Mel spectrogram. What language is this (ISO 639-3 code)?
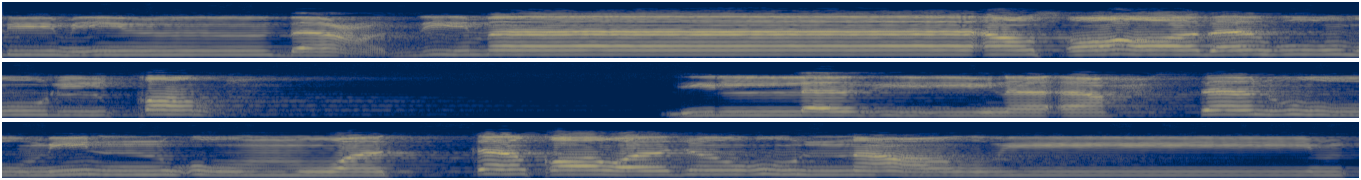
ara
